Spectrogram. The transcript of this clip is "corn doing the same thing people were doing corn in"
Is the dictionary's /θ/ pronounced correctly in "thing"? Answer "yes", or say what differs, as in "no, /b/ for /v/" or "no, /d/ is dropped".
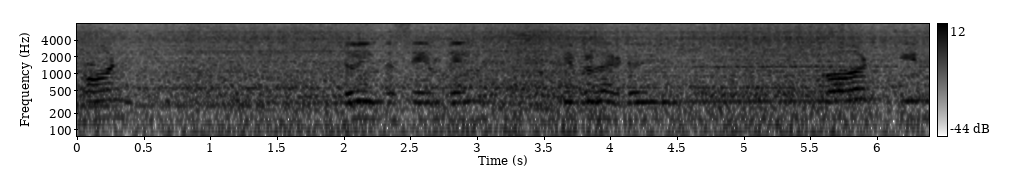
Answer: no, /t/ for /θ/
